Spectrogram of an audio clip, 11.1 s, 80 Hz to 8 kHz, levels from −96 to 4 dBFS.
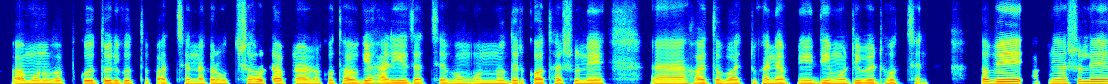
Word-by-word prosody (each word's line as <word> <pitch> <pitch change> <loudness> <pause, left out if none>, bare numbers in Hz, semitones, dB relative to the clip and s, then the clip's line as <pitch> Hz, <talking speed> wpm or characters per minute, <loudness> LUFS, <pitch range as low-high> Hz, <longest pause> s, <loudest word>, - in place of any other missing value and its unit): আ - - +3 0.2
মনোভাব 145 0 0 0.2
ক - - -26 0.2
তৈরি 140 -1 +3
করতে 140 -1 -3
পারছেন 125 +1 -2
না। 125 - +1
কারণ 135 +1 0
উৎসাহটা 160 0 0
আপনার 140 -1 0 0.2
কোথাও 135 0 +1
গিয়ে 140 +1 +3
হারিয়ে 130 0 +3
যাচ্ছে, 120 +1 -2
এবং 130 -1 -3 0.2
অন্যদের 140 0 -1
কথা 130 +2 +2
শুনে 140 0 0 0.6
আ - - +1 0.3
হয়তোবা 130 0 +1
একটুখানি 135 0 -2
আপনি 135 +1 -7 0.2
ডিমোটিভেট 130 -1 +1
হচ্ছেন। 130 0 -5 0.6
তবে 175 +1 +6 0.3
আপনি 180 +3 -6
আসলে 170 0 +1
135 Hz, 145 wpm, -22 LUFS, 130-145 Hz, 0.6 s, তবে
